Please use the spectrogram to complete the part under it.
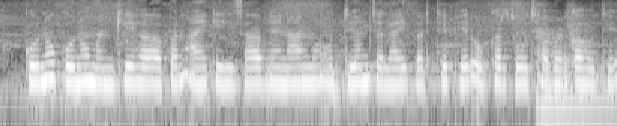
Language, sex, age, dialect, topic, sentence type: Chhattisgarhi, female, 18-24, Western/Budati/Khatahi, banking, statement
